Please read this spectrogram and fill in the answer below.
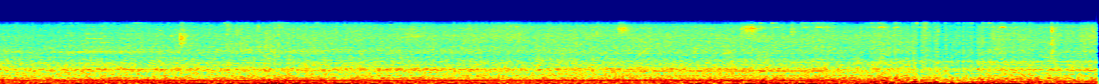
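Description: Bus engine running steadily with road noise, heard from inside the moving bus: a constant low drone with a fainter whine above it.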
